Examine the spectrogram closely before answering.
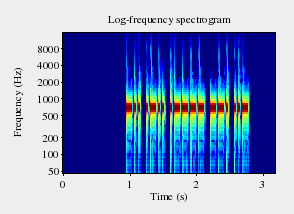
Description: Morse code, heard as a keyed tone, about 40 wpm, 700 Hz. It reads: DL1GU
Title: DXCC-100 Call Signs - 5 Characters - Repeated 2x - 40wpm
